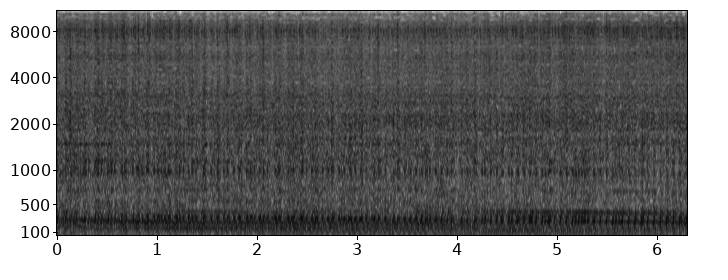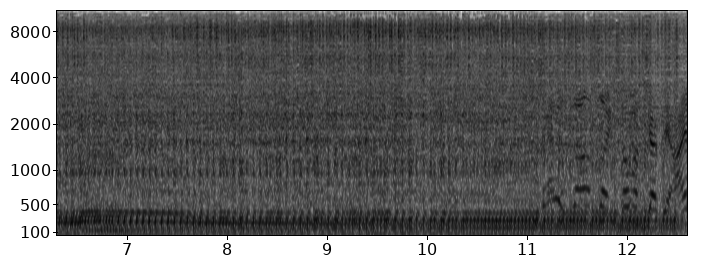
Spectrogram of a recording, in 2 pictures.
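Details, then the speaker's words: Vintage snowmobile two-stroke, worn, revving high: engine hangs at high busy idle with ragged uneven beat as if one cylinder drops out; suspected idle set too high and a bad plug on one cylinder, not confirmed. "It sounds like it's got the idle cranked up really high and especially seeing how it's almost that coil bind."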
